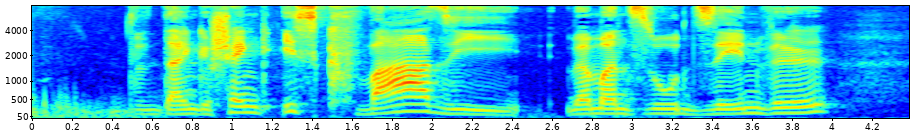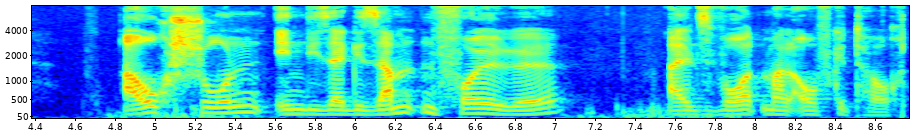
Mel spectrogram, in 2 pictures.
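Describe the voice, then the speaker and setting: A man at medium pitch, very slow pace and ordinary pitch variation. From northern Germany, Rostock. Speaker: podcast host. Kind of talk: casual chat.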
